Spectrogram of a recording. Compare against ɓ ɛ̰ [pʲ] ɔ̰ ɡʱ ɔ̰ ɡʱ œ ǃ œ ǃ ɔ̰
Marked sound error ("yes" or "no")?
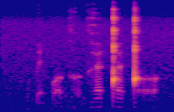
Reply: yes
